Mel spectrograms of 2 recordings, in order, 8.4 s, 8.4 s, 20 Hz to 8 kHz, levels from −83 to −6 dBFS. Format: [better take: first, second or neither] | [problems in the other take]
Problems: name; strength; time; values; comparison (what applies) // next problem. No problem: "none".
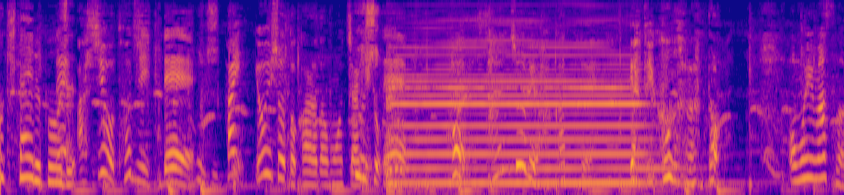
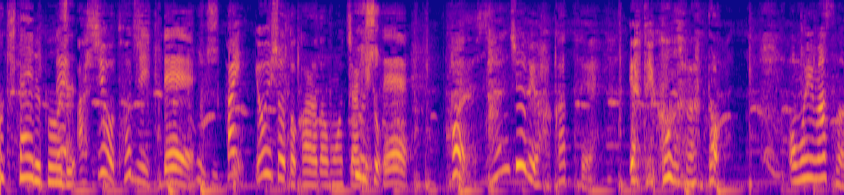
second | background sound (Bowed string instrument); 1 dB above the speech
